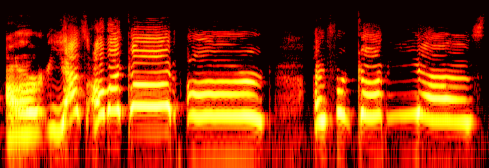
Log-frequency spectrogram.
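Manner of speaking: high, loud squeal of delight; excited recognition. Real, not acted. Fan suddenly remembering Ark, thrilled squeal. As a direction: burst out as the memory hits.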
